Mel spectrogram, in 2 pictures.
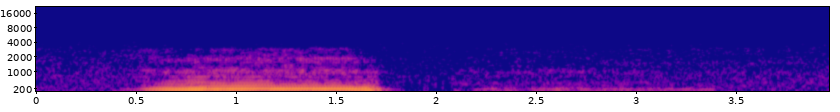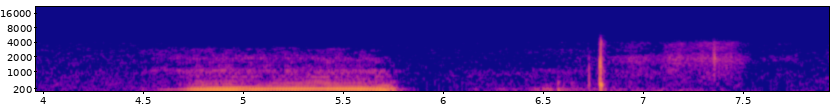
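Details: Sleeping Bernese mountain dog snoring: two long, loud, low droning inhaled snores about four seconds apart, with quiet breathing between.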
